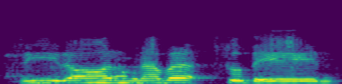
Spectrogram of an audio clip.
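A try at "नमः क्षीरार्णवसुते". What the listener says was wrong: first நமஹ இருக்கே, நம க்ஷீரார்ணவ சுதே,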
